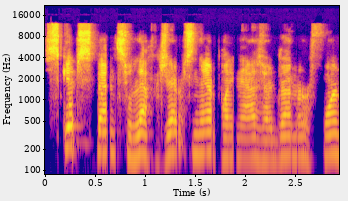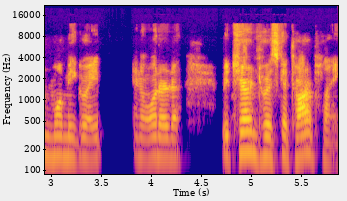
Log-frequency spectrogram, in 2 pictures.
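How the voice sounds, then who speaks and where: A man talks with fairly even intonation. It is an ordinary speaking voice. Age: college student. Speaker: music history podcaster. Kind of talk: reading aloud with casual asides.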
